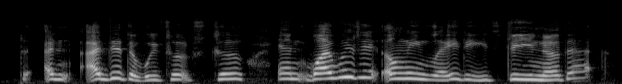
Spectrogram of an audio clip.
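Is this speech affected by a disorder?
Yes: cerebral palsy.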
